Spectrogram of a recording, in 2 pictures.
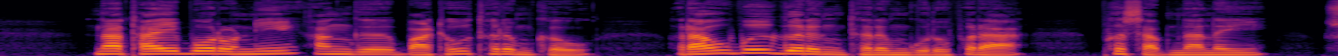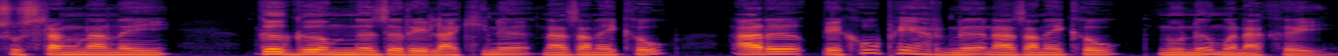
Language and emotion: Bodo, neutral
